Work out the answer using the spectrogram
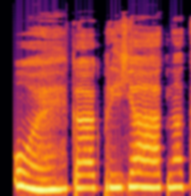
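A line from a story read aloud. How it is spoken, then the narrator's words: Pleased purr. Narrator (Russian): Довольно промурлыкала Алсу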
